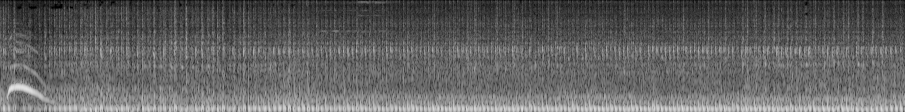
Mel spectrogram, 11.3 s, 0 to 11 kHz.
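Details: 1960s Caterpillar pony (starting) engine just after carburetor cleaning, running at mid throttle on a roughly 30-second run, not yet warm: brief start-up whine, then steady even firing with no misses; runs really good.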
